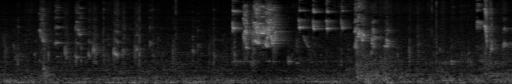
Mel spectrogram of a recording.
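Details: Morning chirping of caged pet lovebirds, albino and Euwing green opaline: rapid high, scratchy chirps and shrill squeaks in busy runs, with a louder chattering burst midway and quieter tweets between.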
